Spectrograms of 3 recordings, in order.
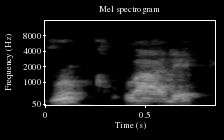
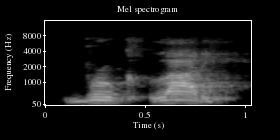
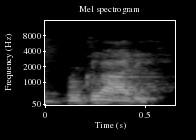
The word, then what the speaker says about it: Bruichladdich: So really and truly, it's not Bruichladdich, it's pronounced Bruichladdich. So the second CH is, you don't pronounce that. So it's Bruichladdich, basically, right?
